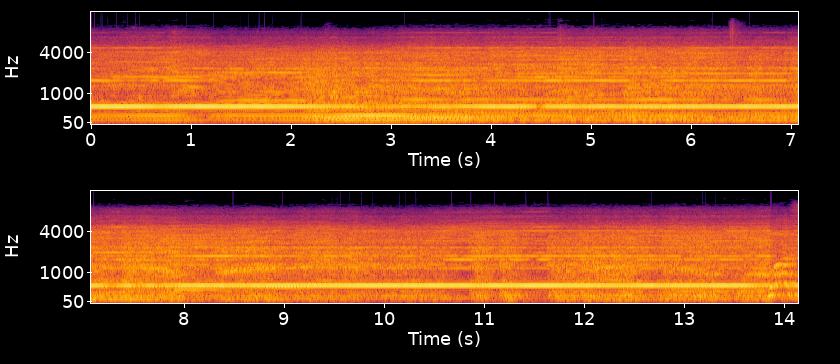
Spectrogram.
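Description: Hardcore band playing live in a club: distorted electric guitar over a single steady held high tone.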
